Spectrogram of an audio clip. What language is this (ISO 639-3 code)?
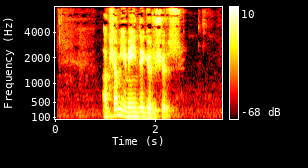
tur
